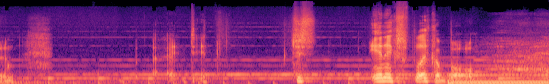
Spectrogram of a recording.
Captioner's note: stammers; people shouting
